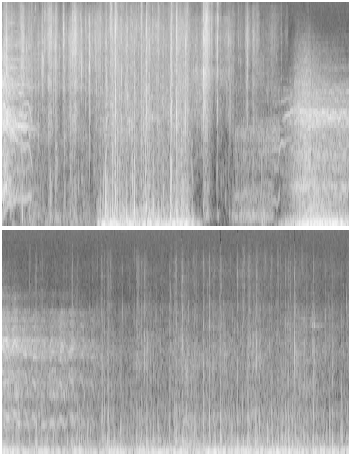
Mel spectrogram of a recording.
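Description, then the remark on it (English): Hooves clip-clop in a steady rhythm, broken by a loud horse whinny partway through, after which the hoofbeats carry on at a lower level. “a couple of new stallions to add to the stable. Mount up, partner. We're heading for the Stampede Tax Stables.”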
